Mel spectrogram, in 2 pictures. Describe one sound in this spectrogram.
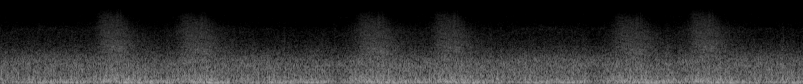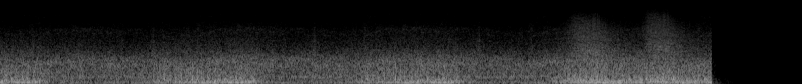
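Large wings beat with whooshing gusts.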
